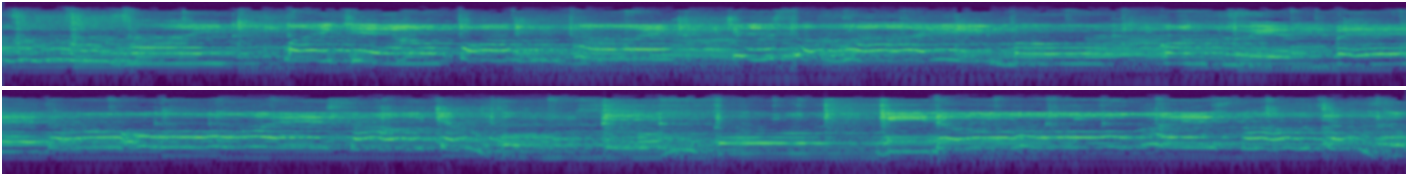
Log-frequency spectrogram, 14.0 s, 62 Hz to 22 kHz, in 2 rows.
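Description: A song with singing over instrumental backing, played from a cassette through the small built-in speakers of a National RX-F3 stereo radio cassette recorder; the sound is loud but has little bass.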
